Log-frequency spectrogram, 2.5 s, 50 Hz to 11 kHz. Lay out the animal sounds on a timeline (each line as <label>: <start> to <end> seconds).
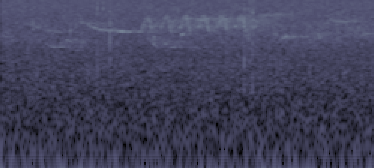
Black-throated Blue Warbler (Setophaga caerulescens): 0.1 to 2.0 seconds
